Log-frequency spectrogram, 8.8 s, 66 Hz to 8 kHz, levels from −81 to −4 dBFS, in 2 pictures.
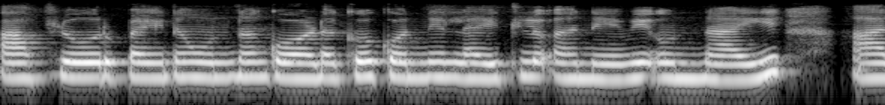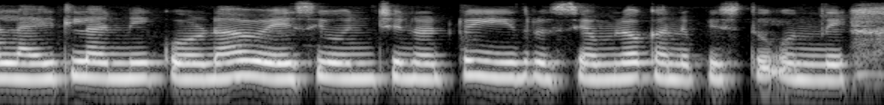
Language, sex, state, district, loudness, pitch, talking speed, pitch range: Telugu, female, Andhra Pradesh, Krishna, -16 LUFS, 230 Hz, 130 wpm, 225-235 Hz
